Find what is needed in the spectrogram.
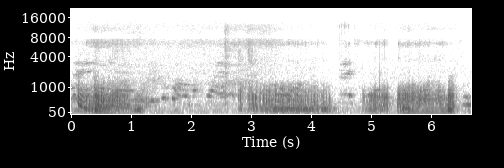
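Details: Snorting, rattling breaths with pauses between noisy inhalations from a sleeping 2-year-old pug; snoring.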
